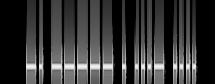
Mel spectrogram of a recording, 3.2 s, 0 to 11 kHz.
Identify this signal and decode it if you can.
Morse code, heard as a keyed tone, about 25 wpm, 700 Hz. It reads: N0EVH
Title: NA SOTA Chaser Callsigns 25wpm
